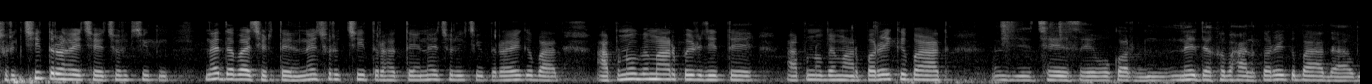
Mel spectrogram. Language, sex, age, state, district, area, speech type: Maithili, female, 60+, Bihar, Madhepura, rural, spontaneous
